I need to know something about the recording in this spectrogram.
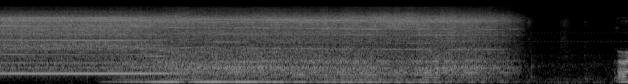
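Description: An orbital sander hums against wood.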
